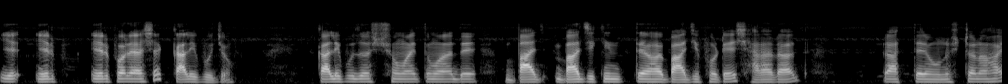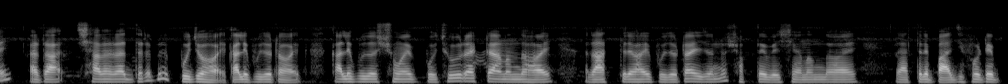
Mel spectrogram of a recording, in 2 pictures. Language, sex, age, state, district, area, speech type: Bengali, male, 18-30, West Bengal, Birbhum, urban, spontaneous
